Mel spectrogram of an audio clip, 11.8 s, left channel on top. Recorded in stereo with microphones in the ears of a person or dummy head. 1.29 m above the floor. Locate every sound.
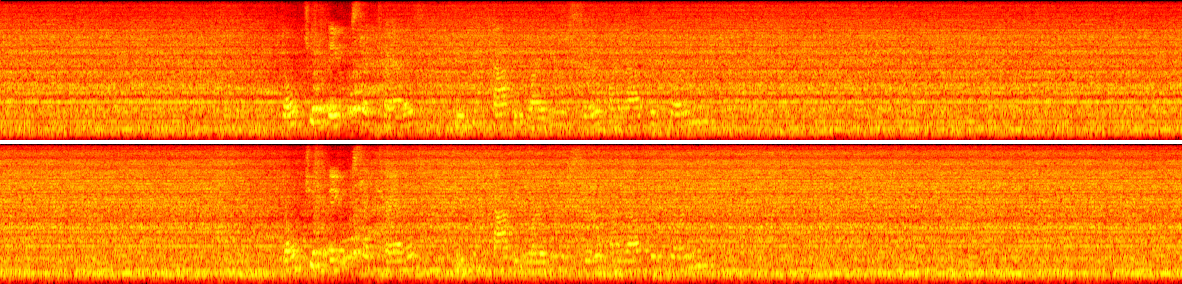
0.0 s a machine running: 30° left (ahead or behind), 2 m
2.8 s a woman speaking: 65° left (ahead or behind), 3.5 m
